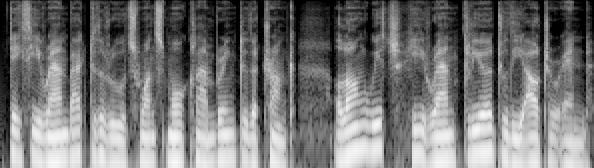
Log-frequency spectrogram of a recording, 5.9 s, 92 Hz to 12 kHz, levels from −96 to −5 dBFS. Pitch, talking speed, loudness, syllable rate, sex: 115 Hz, 210 wpm, -16 LUFS, 4.8 syllables/s, male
